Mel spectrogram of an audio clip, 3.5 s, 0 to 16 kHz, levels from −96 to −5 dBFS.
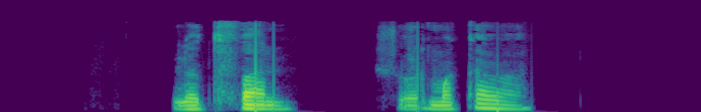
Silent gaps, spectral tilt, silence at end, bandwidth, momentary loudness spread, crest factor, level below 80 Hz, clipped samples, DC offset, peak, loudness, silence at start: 1.62-1.87 s; -7 dB/octave; 0.85 s; 8 kHz; 20 LU; 24 dB; -52 dBFS; under 0.1%; under 0.1%; -4 dBFS; -26 LUFS; 0.85 s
